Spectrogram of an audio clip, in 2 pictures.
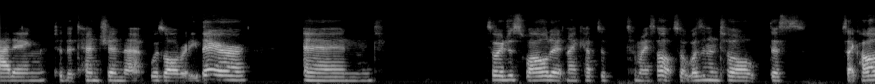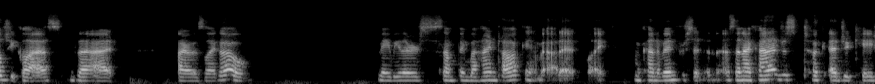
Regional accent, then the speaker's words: Long Island, New York, United States; accent: Long Island; I'm originally from Long Island. And I just said that super Long Island

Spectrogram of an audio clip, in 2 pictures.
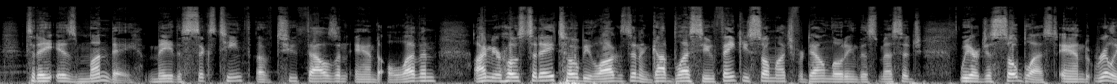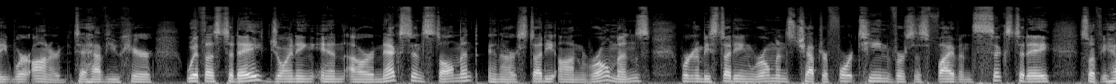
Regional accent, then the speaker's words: Las Vegas, Nevada, United States; also born or lived in Washington State; now in Washington, United States; I grew up in Las Vegas

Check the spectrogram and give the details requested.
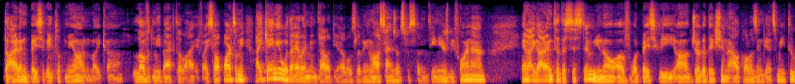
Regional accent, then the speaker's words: Israel; I grew up in Israel

